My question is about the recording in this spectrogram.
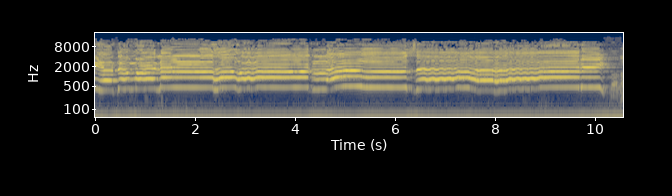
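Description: A high solo voice singing an ornamented sholawat melody: long held notes that waver and slide between pitches, in phrases broken every second or two.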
